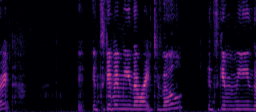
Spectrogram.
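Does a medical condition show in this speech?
Yes: cerebral palsy.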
